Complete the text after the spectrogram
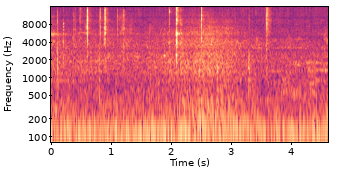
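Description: Buckles and straps click and rattle.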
